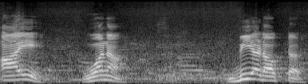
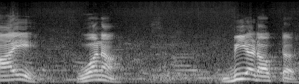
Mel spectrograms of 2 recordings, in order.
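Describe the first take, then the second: First: Want and to run together into one word. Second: The same.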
